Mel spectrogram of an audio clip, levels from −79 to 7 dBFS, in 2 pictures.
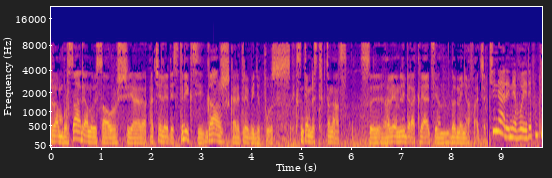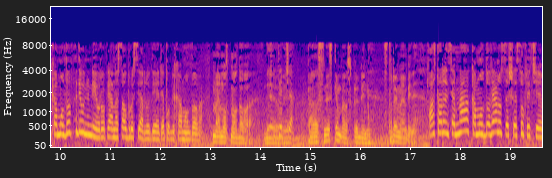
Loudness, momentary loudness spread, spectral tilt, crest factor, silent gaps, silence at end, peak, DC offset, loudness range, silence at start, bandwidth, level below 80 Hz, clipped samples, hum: -12 LUFS; 5 LU; -5 dB/octave; 12 dB; none; 0 s; 0 dBFS; under 0.1%; 2 LU; 0 s; 9 kHz; -30 dBFS; under 0.1%; none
